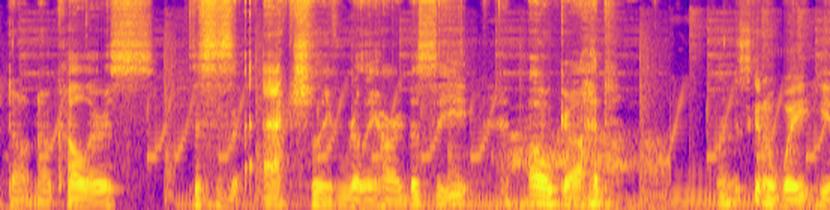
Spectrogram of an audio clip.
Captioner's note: laughing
